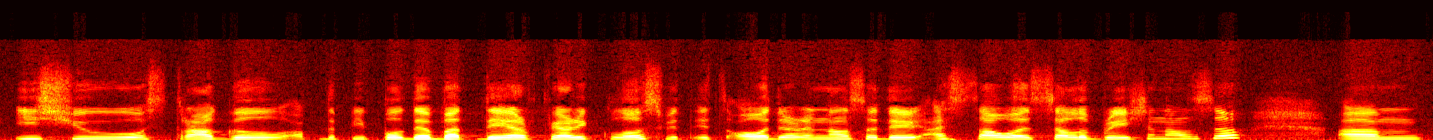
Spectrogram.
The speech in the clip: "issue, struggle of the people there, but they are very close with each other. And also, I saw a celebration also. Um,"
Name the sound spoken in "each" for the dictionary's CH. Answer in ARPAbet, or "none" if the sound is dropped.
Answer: S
